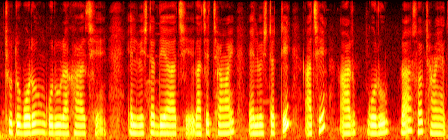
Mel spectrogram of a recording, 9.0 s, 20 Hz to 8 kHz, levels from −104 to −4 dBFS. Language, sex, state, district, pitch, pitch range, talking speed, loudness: Bengali, female, West Bengal, Jhargram, 175 Hz, 170-190 Hz, 125 wpm, -17 LUFS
